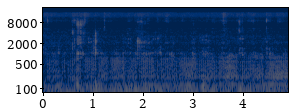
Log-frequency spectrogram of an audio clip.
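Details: Purring kittens with a cat receiving belly rubs indoors on a December 30 evening: a continuous deep, even rumble that holds throughout, broken only by small soft rustling touches.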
